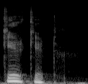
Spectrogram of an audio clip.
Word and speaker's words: cricket: It's pronounced, Asians pronounce it kirkit.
